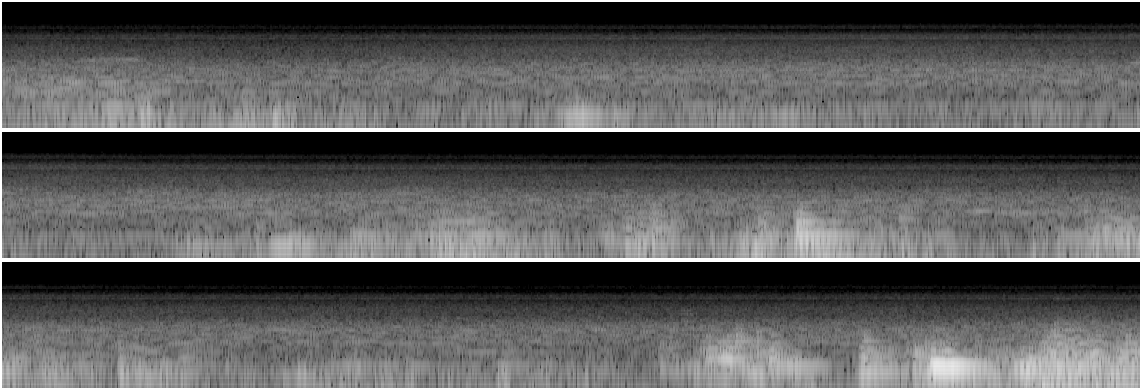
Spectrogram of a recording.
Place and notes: Utena, Lithuania, in the tube
small mikrophones in the metallic horizontal tube. plays of winds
